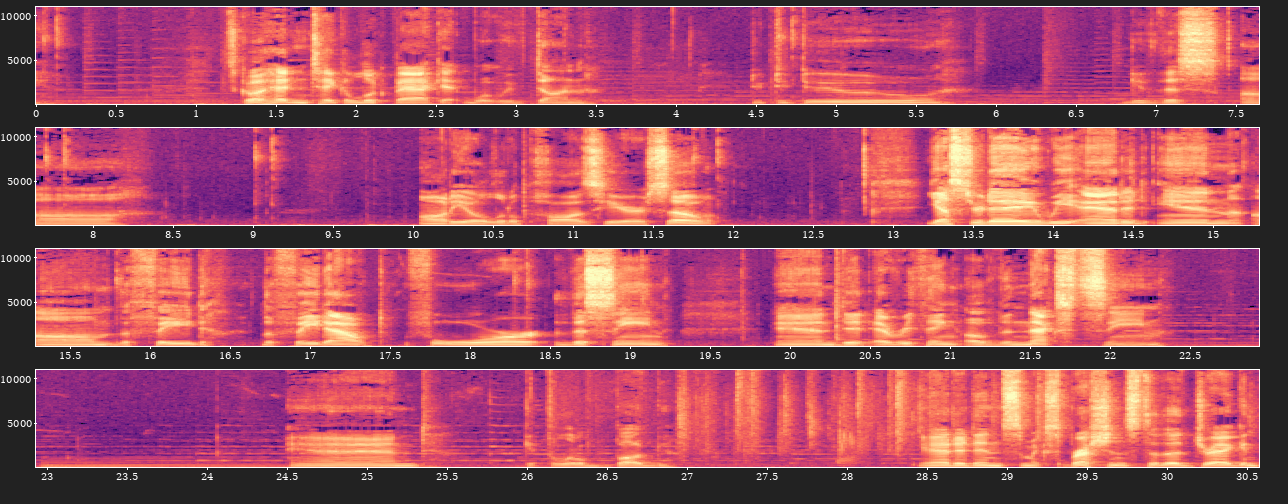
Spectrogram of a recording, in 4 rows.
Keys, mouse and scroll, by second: 0.1 click, 11.8 click, 15.8 click, 18.2 click, 20.0 space, 23.2 scroll up 1.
